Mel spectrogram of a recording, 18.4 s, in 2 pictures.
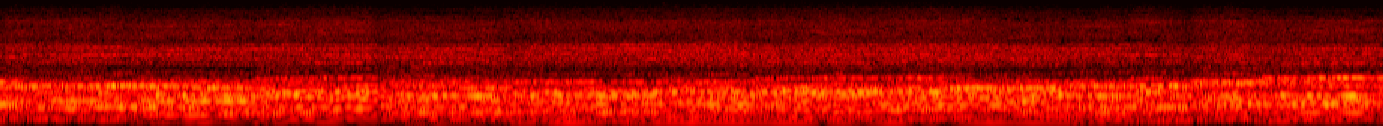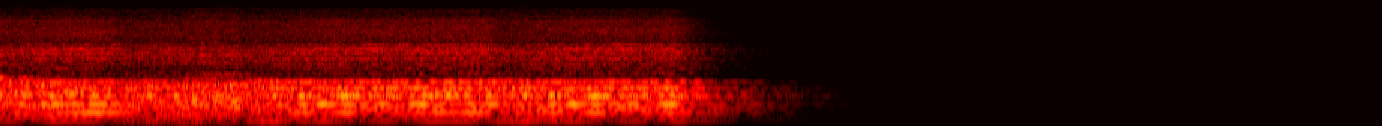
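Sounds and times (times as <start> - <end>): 
SATB choir singing: 0.0 - 14.5.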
